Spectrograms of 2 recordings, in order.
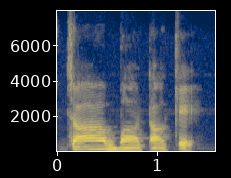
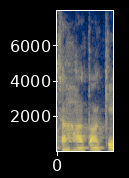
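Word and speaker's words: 茶畑: ketika digabung ya minasang Ca batake bukan cahatake nanti spesial cara bacanya ya Ca batake ketika digabung ha berubah menjadi ba Nah di sini Ca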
